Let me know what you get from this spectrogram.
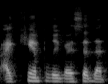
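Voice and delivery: normal talking voice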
